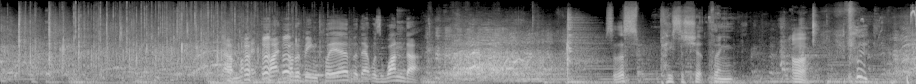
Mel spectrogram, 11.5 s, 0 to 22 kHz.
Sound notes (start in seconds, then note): 3.3 laughter; 9.5 giggles; 9.5 laughter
